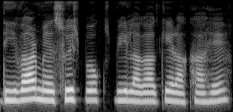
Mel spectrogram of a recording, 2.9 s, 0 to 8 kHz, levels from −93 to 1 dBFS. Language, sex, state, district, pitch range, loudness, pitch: Hindi, female, Arunachal Pradesh, Lower Dibang Valley, 195-220 Hz, -18 LUFS, 215 Hz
